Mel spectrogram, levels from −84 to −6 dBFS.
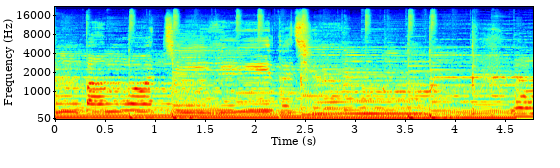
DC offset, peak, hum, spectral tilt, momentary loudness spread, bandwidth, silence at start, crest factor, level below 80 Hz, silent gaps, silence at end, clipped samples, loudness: under 0.1%; -2 dBFS; none; -5 dB/octave; 4 LU; over 20 kHz; 0 s; 14 dB; -20 dBFS; none; 0 s; under 0.1%; -17 LUFS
